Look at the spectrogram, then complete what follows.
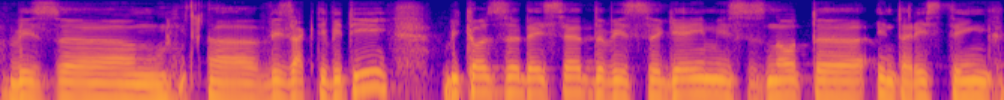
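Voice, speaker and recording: Speaking at a fairly slow pace, a man with a Romanian accent keeps his intonation fairly even. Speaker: sports federation president. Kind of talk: conference presentation. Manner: halting.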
